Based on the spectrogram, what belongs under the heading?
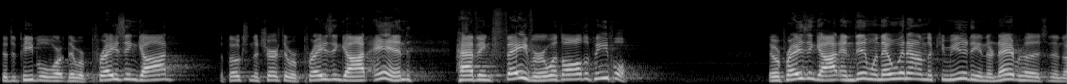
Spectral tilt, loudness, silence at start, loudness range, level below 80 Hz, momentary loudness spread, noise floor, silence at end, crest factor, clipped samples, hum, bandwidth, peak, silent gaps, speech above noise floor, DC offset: -6 dB/octave; -19 LUFS; 0 s; 3 LU; -86 dBFS; 7 LU; -64 dBFS; 0 s; 18 dB; under 0.1%; none; 13.5 kHz; -2 dBFS; none; 45 dB; under 0.1%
